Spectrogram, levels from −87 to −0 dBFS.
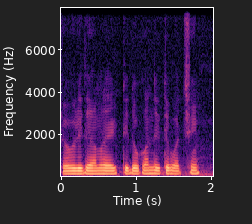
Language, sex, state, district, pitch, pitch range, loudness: Bengali, male, West Bengal, Cooch Behar, 130 Hz, 130-135 Hz, -15 LUFS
